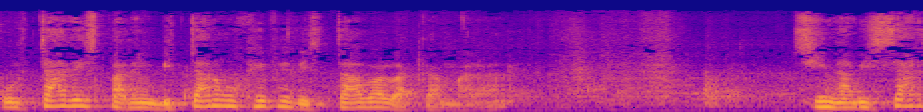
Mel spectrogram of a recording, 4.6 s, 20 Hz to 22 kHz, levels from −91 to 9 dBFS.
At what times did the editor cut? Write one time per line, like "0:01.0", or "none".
none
